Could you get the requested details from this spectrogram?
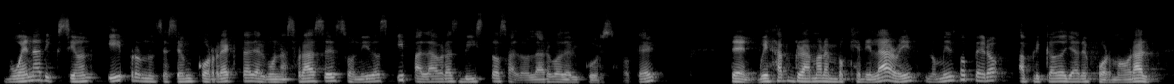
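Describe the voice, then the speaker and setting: Mexican teacher tagging every line with "ok?". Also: male voice, mid-range voice, normal speed. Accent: Mexican Spanish. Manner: switches between Spanish and English, says "ok?" after nearly every phrase. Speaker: English teacher. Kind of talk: online class lecture. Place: online video class.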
